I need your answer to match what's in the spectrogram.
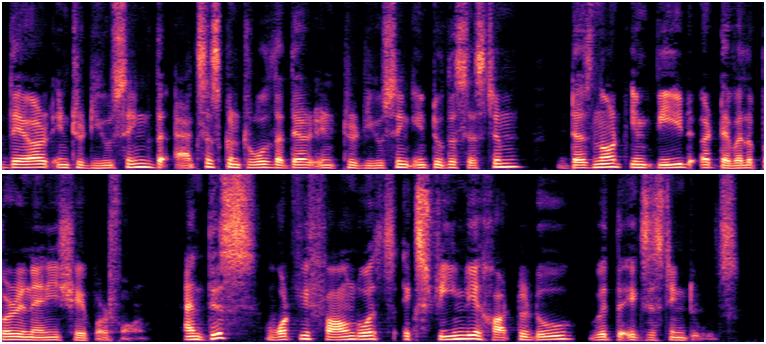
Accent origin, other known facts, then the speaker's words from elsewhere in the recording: New Delhi, Delhi, India; moved away as an adult; also born or lived in London / New York; now in Bay Area, United States; So I grew up in New Delhi, India. That's where I spent my childhood. That's where I went to university.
